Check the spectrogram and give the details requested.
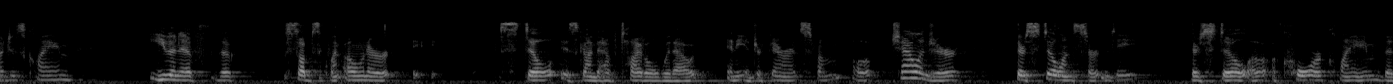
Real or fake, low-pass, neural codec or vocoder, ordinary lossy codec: real; 7.2 kHz; none; Opus, 24 kbps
